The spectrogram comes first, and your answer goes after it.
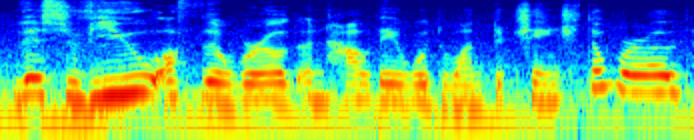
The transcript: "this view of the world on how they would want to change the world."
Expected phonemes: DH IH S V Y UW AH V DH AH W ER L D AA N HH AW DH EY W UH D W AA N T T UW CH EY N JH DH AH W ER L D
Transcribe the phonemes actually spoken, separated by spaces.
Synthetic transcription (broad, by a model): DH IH S V Y UW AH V DH AH W ER L D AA N HH AW DH EY W UH D W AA N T T UW CH EY N JH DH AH W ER L D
